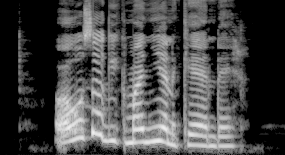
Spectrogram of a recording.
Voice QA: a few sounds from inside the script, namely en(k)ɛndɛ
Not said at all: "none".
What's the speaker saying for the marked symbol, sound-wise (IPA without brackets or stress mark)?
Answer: k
